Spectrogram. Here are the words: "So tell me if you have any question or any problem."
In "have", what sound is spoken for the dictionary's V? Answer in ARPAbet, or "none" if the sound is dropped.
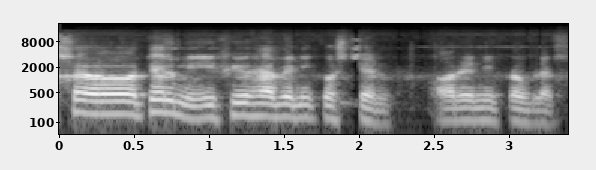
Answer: B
